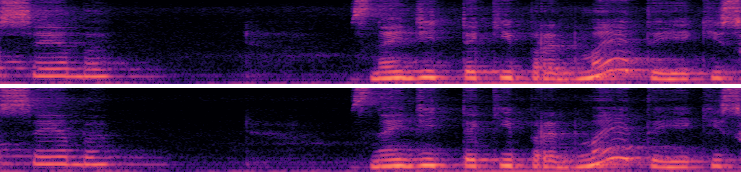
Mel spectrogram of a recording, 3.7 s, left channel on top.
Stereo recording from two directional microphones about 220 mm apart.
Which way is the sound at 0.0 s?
10° left (ahead or behind).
